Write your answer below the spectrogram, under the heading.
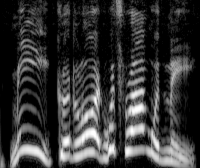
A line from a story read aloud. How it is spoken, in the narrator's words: shrieked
